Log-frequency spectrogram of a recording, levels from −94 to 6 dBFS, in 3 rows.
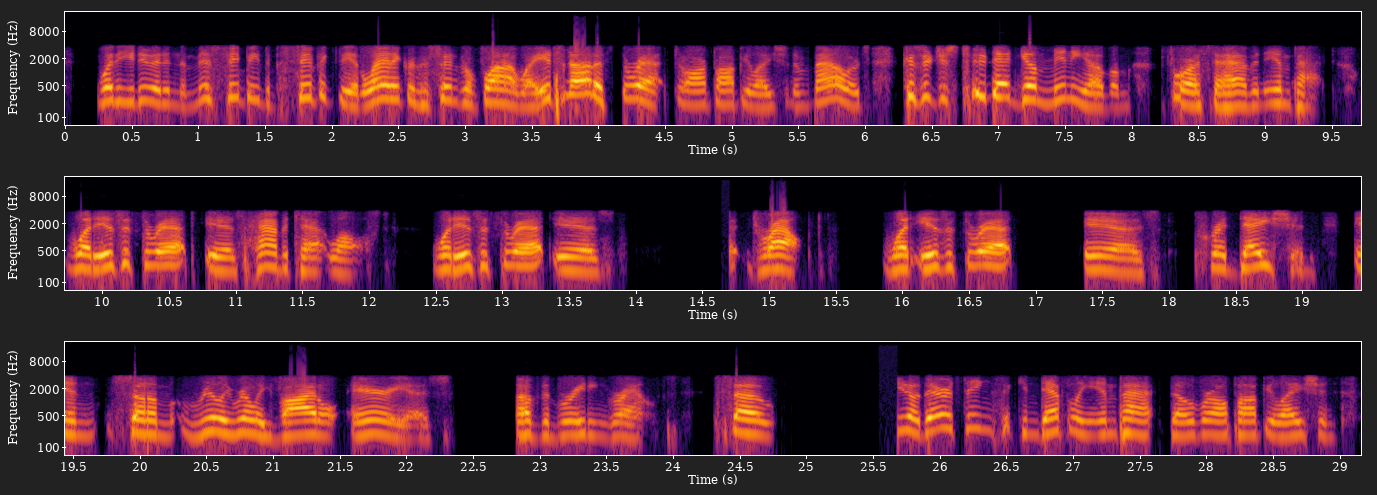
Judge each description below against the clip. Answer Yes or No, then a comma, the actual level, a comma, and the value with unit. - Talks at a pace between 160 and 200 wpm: Yes, average, 170 wpm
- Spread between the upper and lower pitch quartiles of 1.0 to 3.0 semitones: No, average, 4.2 semitones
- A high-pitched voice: Yes, high, 200 Hz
